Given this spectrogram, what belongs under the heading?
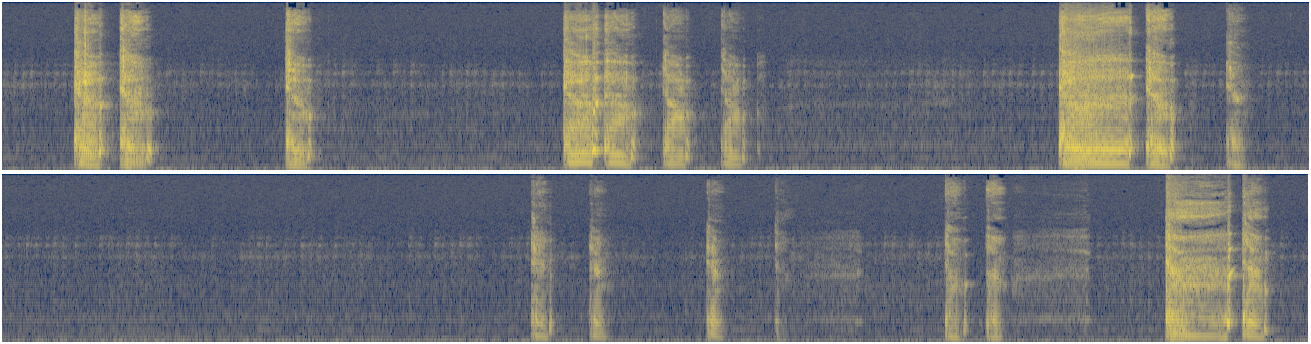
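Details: Adult left with a barking cough after about two weeks of illness: repeated harsh bursts, mostly in clusters of two to four, over a low steady hum.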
